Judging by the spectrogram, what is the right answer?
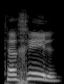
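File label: "tixil" nominative, Archi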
